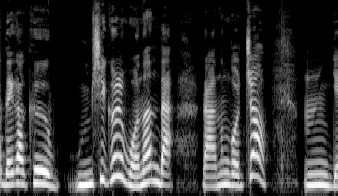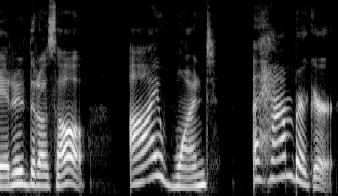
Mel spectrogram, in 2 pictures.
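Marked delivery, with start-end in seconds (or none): 4.7-6.7 very slow, clear model line; slow model sentence. Shown as a demonstration. Teacher modelling sentence slowly for children. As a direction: say it slowly so kids can repeat. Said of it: "model sentence for repetition".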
